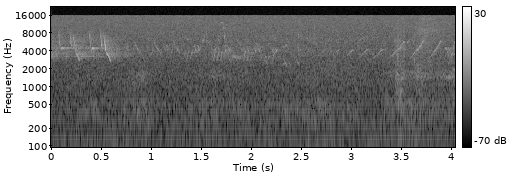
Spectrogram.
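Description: Faint bird chirps: runs of quick, high, falling notes, near the start and again near the end, over a quiet outdoor hiss.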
